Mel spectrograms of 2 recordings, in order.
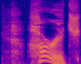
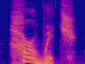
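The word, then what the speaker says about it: Harwich: Haritch in England. Harwitch here. Haritch is the way it is mouthed in the seapport town of Essex County, England.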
